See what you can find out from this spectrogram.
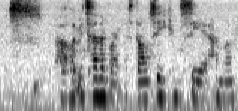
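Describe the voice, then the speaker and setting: With an English accent, a woman speaks at a moderate pace amid audible room echo. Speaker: YouTuber. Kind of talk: casual chat.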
